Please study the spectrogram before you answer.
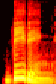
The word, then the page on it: beating: bíːtiŋ; ビーティン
